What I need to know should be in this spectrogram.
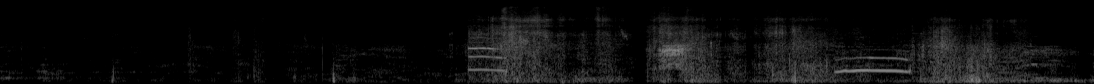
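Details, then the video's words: Cute baby kitten giving two short, clear meows that rise then fall, the second longer and more drawn out, several seconds apart, over loud, constant broadband rustling and scraping noise. "Cat Voice ll Cute Baby Kitten ll Cat Sound Effect"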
